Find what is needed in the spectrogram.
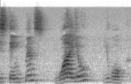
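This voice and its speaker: Noticeable background noise and audible room echo surround a man with a Portuguese accent whose high pitch makes very wide swings. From Italy. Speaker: public speaking trainer. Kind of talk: educational presentation.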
